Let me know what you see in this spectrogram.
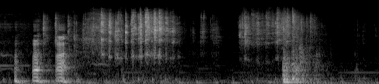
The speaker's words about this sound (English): just rolling ones and twos out of like 12 dice.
